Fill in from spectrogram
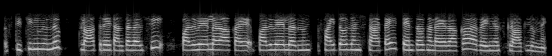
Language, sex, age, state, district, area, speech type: Telugu, female, 60+, Andhra Pradesh, Visakhapatnam, urban, conversation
